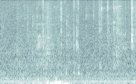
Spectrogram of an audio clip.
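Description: Computer keyboard keys pressed for the Ctrl+R shortcut: faint clicks and a soft thump a little under a second in, over a low steady hum.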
